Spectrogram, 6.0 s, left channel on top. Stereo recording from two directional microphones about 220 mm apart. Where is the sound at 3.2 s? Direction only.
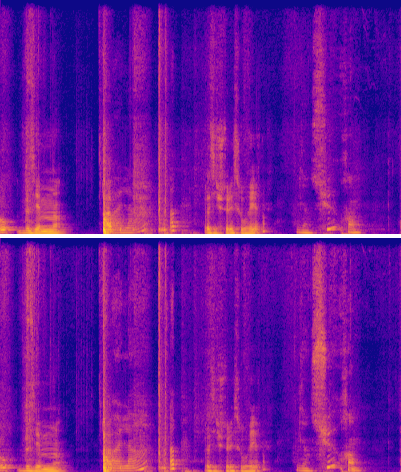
50° left (ahead or behind).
